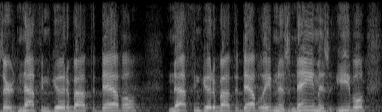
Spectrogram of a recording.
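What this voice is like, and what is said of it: Slight put-on Southern accent. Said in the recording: “She talked with a little bit of a Southern, you know, accent.”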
